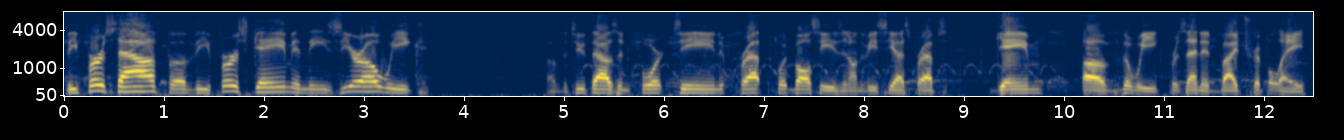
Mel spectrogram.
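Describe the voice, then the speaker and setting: A man calling a football game play by play, rising into excited calls on big plays. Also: medium pitch, unhurried. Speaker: play-by-play announcer. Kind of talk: live football commentary.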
